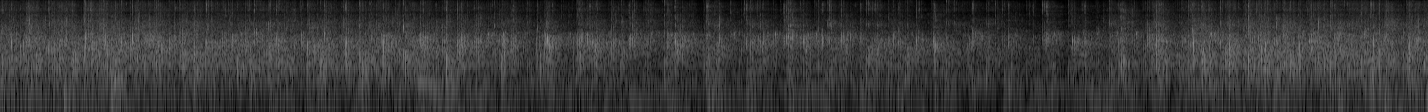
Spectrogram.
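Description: Sustained applause from a large audience at a Korean political party launch ceremony, dense and steady clapping throughout without pause.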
